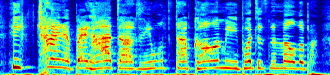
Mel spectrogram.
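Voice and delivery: very high, loud frantic voice; frantic boss. Retold or imitated. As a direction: shriek out a panicked excuse. Boss shrieks excuse.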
